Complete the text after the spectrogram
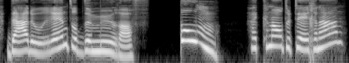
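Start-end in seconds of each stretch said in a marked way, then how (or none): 2.4-3.0 loud, high bump noise; a sudden comic crash; bang sound. A narrator's reading. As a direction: narrator voicing the boy hitting the wall, loud. Boy crashes into the wall.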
